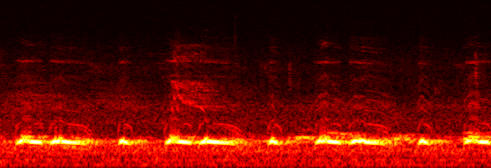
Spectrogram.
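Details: Eurasian Collared Dove song: a low, hollow, monotonous coo in three-syllable phrases, repeated steadily about every one and a half seconds; sings year round, may be mistaken for cuckoo at a distance.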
